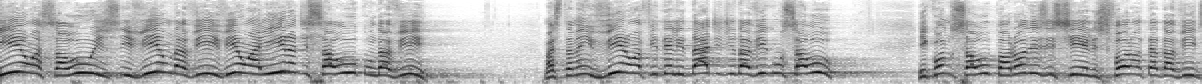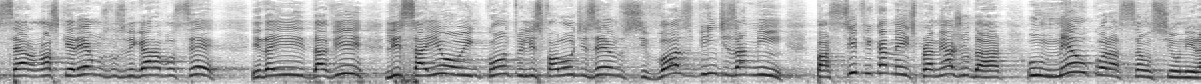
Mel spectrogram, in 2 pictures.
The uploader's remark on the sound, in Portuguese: Culto de Celebração. Na Igreja ABA Blumenau (Transmitido ao vivo).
